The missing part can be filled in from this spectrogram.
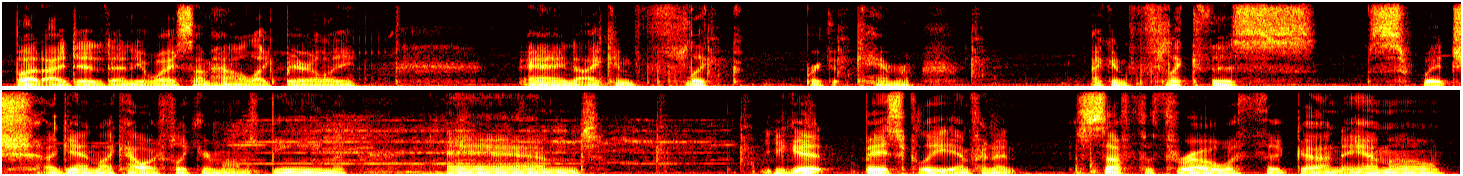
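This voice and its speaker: Low-voiced man giving casual game commentary. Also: flat delivery, moderate pace, a little mellow, a little hiss or hum. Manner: rambling, self-correcting, conversational. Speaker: gameplay commentator.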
